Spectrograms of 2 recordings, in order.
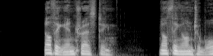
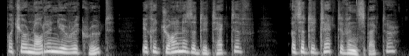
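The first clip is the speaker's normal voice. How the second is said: higher, pleading wife's voice; Beth's voice; 7 semitones higher than usual. Acted. Wife urging husband to join the Met, pleading. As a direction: gently press her husband with a lifted voice.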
